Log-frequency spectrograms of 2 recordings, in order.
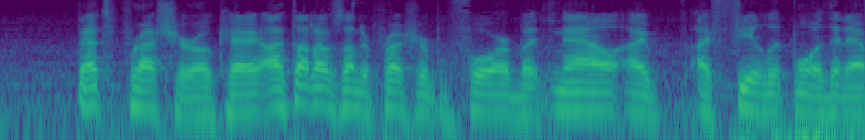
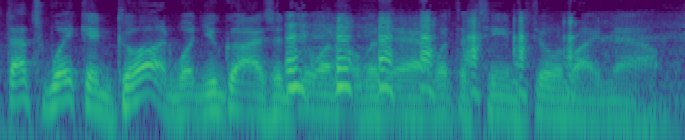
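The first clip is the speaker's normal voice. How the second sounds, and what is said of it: Put-on New England accent. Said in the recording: “he's got a little bit of a New England accent”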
